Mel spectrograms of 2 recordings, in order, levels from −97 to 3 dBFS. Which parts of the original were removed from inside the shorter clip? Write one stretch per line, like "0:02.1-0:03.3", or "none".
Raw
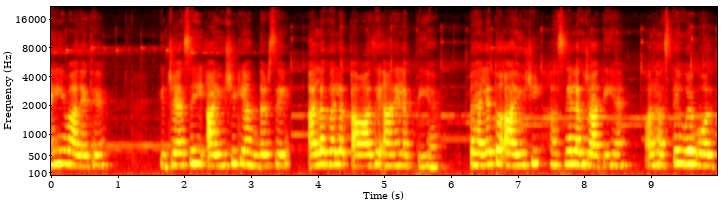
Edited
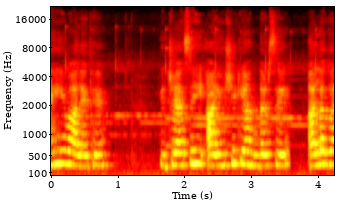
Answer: none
